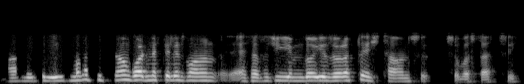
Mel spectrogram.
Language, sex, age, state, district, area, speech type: Kashmiri, male, 18-30, Jammu and Kashmir, Kulgam, urban, conversation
